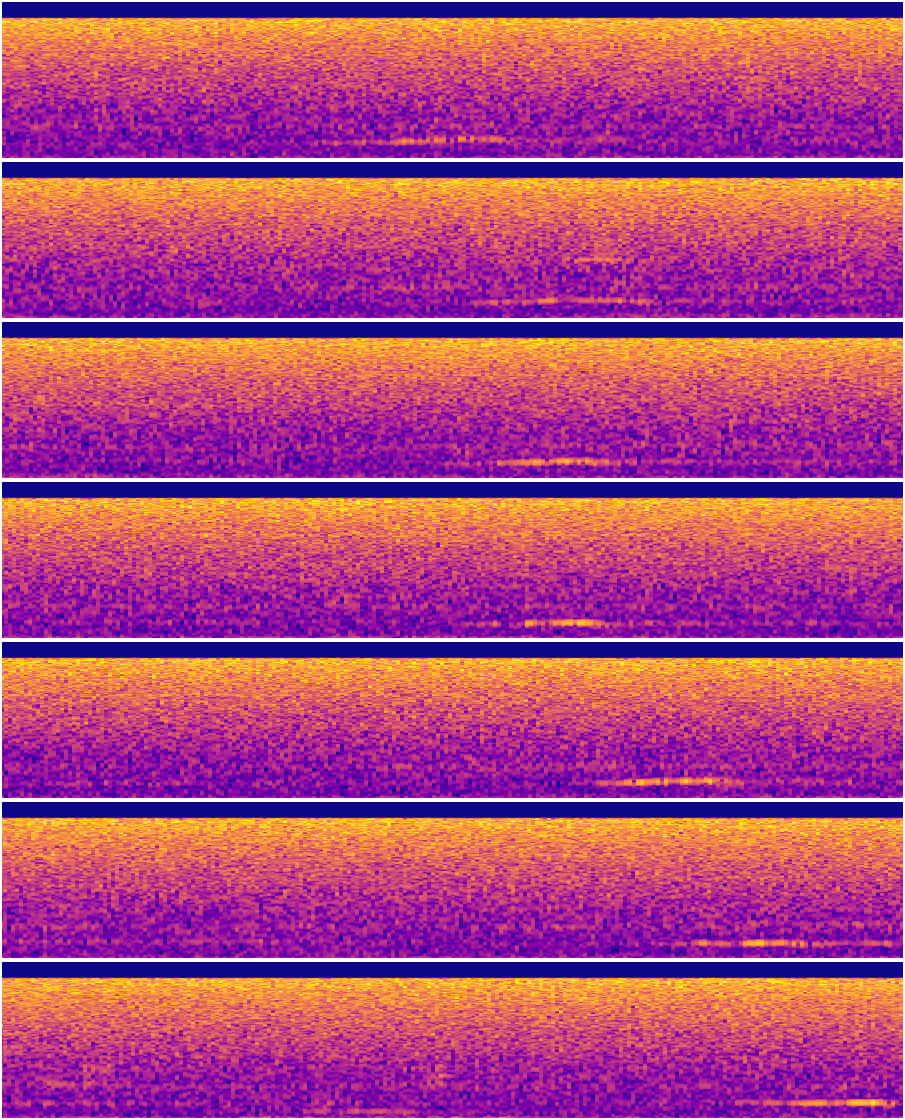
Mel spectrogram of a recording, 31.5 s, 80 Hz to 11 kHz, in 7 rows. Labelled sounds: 7.3	7.6	humpback whale, 1.3 to 1.4 kHz

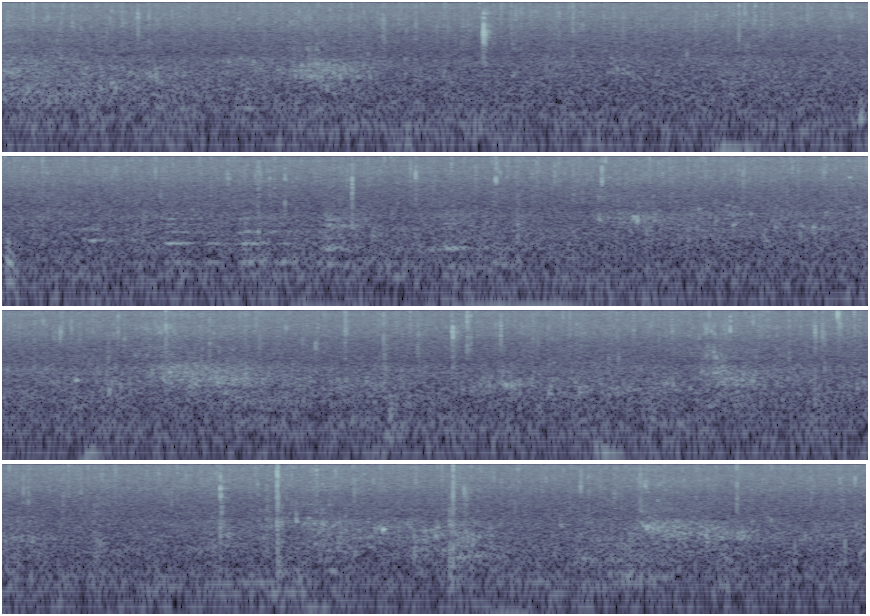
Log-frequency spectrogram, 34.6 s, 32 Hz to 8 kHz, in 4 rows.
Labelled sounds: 32.4	32.8	water noise, 0.78 to 1.0 kHz

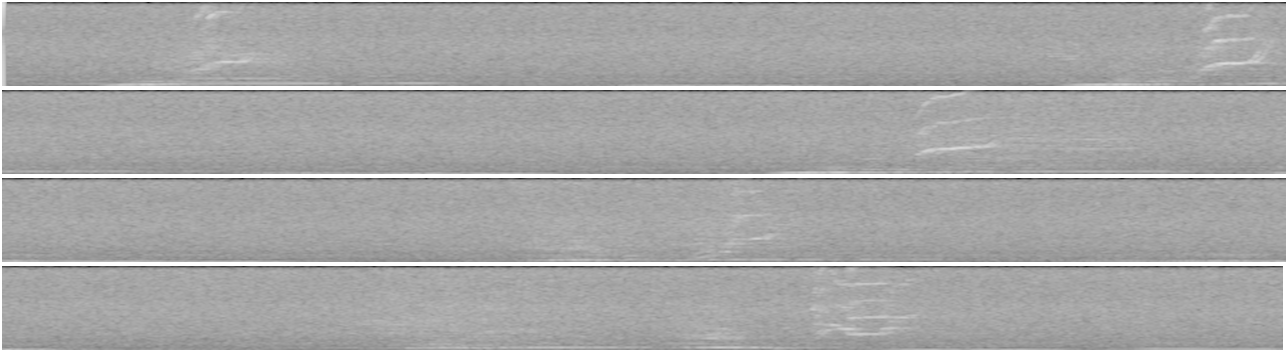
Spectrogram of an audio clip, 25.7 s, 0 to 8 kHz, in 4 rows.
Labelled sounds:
1.0	1.4	humpback whale, 2.1 to 2.8 kHz
6.0	6.3	humpback whale, 1.8 to 4.7 kHz
11.1	11.4	humpback whale, 4.7 to 7.9 kHz
12.0	12.4	humpback whale, 2.0 to 3.0 kHz
16.5	16.8	humpback whale, 2.1 to 2.7 kHz
22.7	23.8	humpback whale, 1.1 to 6.4 kHz

